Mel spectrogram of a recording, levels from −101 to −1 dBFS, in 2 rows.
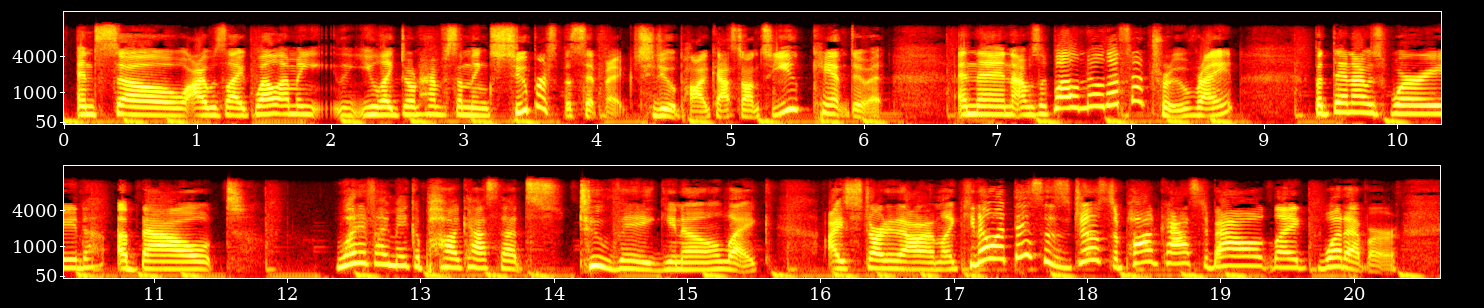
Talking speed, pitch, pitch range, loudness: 205 wpm, 245 Hz, 220-300 Hz, -16 LUFS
